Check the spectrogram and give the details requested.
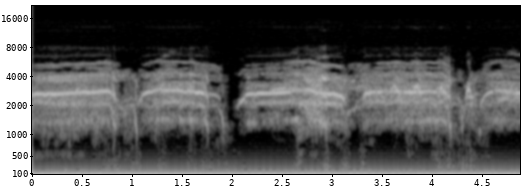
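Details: Rasping, insistent screeches from young peregrine falcons at evening feeding on 5 May 2021, two long harsh bursts split by a short pause, with dull low knocks beneath.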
